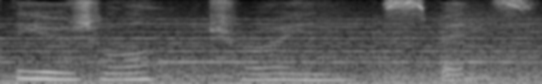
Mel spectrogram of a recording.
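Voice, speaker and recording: A woman's voice: medium pitch, little pitch movement, drawn-out words, loud music behind the voice. A woman playing a jaded, blunt teenage homeless girl in a radio drama. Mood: weary, wary.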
